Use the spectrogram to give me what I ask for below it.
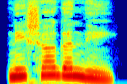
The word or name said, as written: ನಿಶಾಗಂಧಿ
